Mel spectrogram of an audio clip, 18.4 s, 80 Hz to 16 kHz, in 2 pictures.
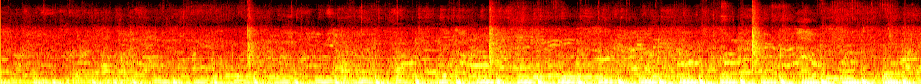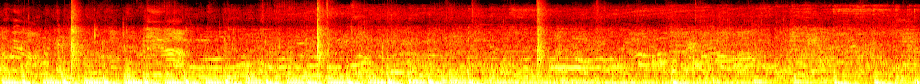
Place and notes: Baishatun, 苗栗縣通霄鎮 - Walk through the alley
Matsu Pilgrimage Procession, Crowded crowd, Fireworks and firecrackers sound, Walk through the alley in the village
Tongxiao Township, 白西68-1號, 9 March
